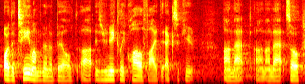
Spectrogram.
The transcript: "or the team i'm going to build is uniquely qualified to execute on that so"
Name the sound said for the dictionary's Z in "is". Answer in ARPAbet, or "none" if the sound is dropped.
Z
